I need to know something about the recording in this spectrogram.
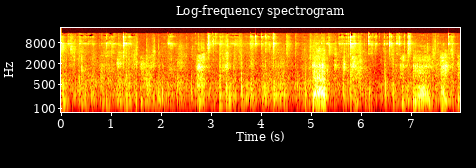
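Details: Chiweenie Lilah and Rat Terrier/Chihuahua mix Minnie in rare rough play, the pair giving a steady run of low growls, huffs and snorting breaths mixed with scuffling and claw taps throughout.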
